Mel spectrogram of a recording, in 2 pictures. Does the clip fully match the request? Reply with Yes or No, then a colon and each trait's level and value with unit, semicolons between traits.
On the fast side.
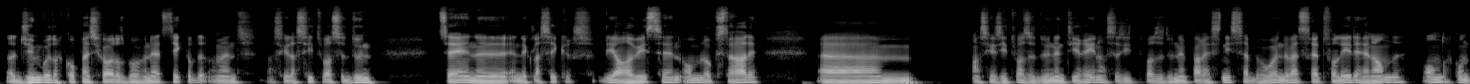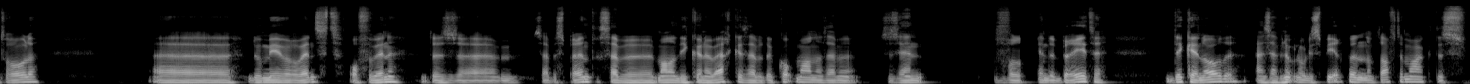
Yes: fast, 205 wpm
